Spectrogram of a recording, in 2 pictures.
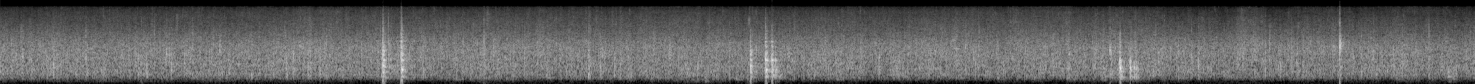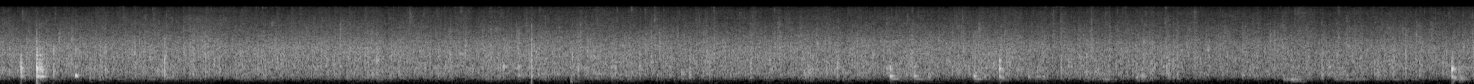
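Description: Long thin wooden rolling pin knocking against a wooden board as dough is rolled out: a few sharp knocks a few seconds apart in the first half, fainter taps later. Under them runs a steady rain-like hiss.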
